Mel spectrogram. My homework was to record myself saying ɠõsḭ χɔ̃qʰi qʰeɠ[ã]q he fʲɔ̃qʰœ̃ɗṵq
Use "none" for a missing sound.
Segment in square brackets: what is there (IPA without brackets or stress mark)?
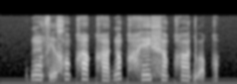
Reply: ə̃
